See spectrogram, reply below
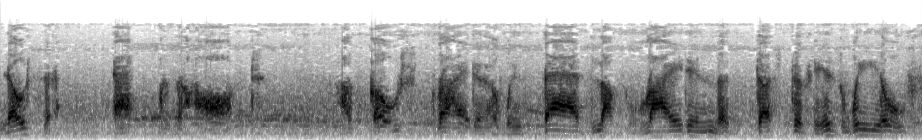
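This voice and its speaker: A man's voice: mid-range voice, slow pace, lo-fi sound, close to an everyday voice. An actor playing an elderly, folksy New countryman telling a ghost tale in a 1970s radio drama. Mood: awed. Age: older. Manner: folksy, rambling, emphatic. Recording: noisy vintage radio broadcast.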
